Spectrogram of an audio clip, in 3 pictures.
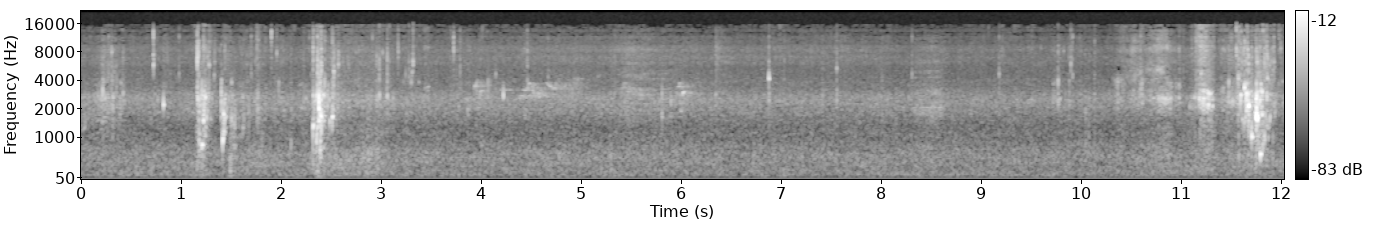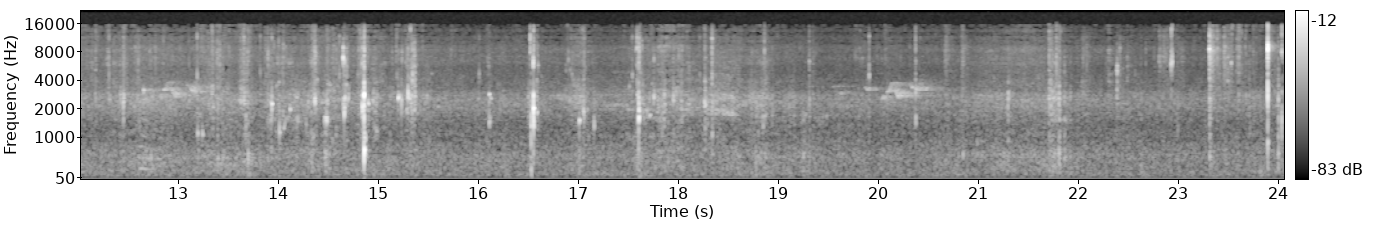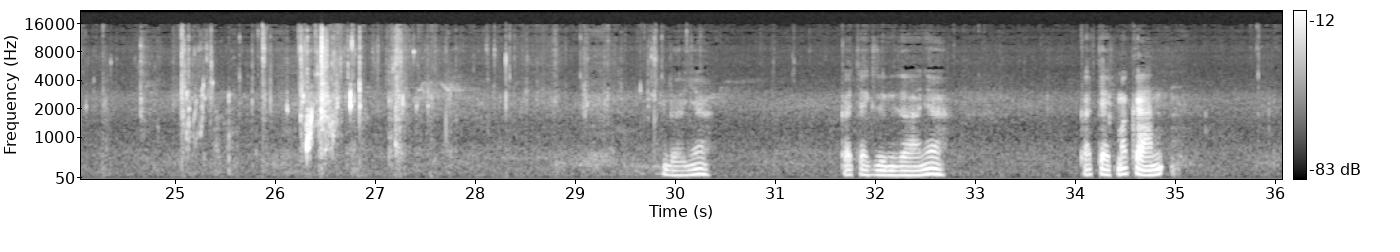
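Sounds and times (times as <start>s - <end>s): shallow water sloshing and splashing: 0.0s - 4.7s, 9.7s - 19.0s, 23.5s - 29.9s.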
